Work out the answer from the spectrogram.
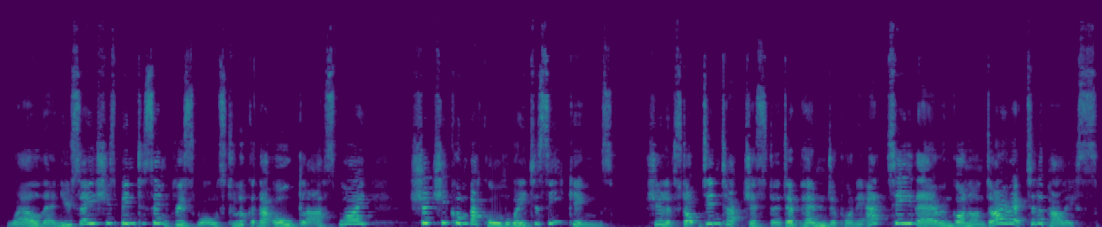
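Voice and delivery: loud, hearty, patronising policeman; a self-satisfied constable soothing a boy; pompous inspector. A narrator's reading. Inspector reassuring Kay with pompous bluster.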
